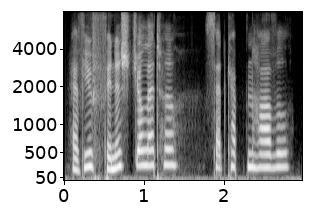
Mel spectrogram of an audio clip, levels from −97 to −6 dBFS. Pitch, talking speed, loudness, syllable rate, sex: 240 Hz, 160 wpm, -17 LUFS, 5.9 syllables/s, female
